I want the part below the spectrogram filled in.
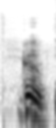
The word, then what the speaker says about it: Gu: Yeah, and Eileen, is it Gu? Is it pronounced Gu? – Gu.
